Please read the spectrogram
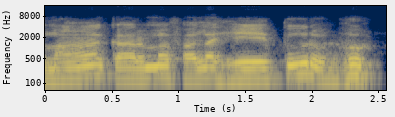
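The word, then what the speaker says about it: मा कर्मफलहेतुर्भूः: ভূর মা করতে নেই, এটা উচ্চারণটা হবে এরকম, মা কর্ম ফল হেতুর ভূ, আর ভূয়ের সাথে মাটা যোগ হয়েছে তাই জন্য এটা রেপ এসছে ওখানে, হেতু ভূ, তারপর আবার মা, তো তাই জন্য উচ্চারণটা এরকম হবে যে মা কর্ম ফল হেতুর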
